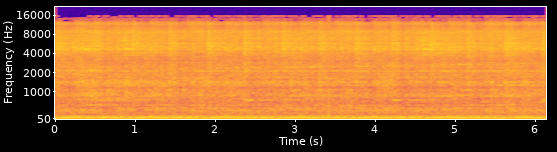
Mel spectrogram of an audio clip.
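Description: Electronic dance music with a heavy, steady bass beat.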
